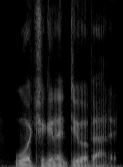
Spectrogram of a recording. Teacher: It feels faster, but it's actually shorter and smoother. Notice, what are you becomes what you.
